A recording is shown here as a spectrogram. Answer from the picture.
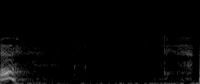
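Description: The tail of a man's spoken word, then a few faint clicks and a short breath just before he speaks again.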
